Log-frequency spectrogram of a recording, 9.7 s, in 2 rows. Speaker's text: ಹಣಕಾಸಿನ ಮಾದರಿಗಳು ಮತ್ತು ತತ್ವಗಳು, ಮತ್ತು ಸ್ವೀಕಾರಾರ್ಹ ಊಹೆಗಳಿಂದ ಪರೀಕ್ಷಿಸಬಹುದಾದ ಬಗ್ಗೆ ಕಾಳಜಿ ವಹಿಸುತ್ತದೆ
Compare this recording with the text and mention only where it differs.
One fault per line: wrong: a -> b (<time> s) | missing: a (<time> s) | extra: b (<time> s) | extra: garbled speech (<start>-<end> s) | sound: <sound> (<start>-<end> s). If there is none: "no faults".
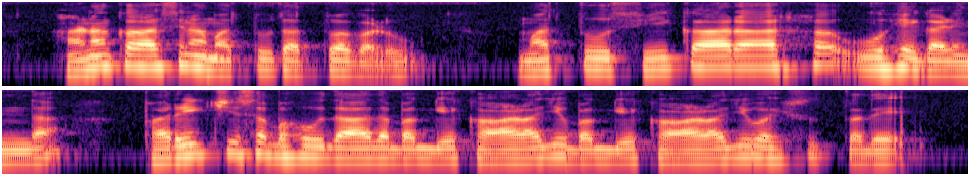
missing: ಮಾದರಿಗಳು (1.0 s)
extra: ಬಗ್ಗೆ ಕಾಳಜಿ (7.7 s)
